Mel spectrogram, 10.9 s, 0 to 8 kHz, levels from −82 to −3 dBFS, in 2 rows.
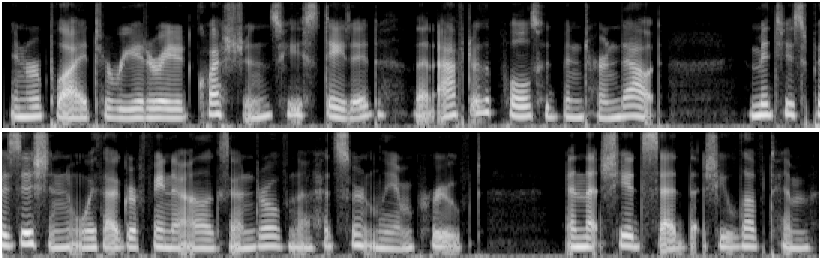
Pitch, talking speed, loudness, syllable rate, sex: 185 Hz, 175 wpm, -20 LUFS, 5.9 syllables/s, female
